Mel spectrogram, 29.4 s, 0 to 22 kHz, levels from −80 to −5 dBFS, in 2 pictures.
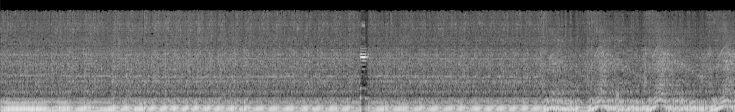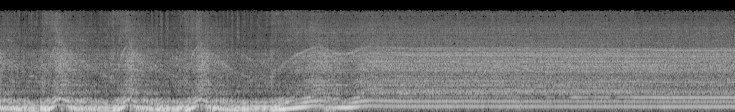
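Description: At 12.32 s a Bluetooth stutter lasts about 0.12 s. Packets went missing and the receiver replayed its last short buffer, so the sound buzzes in rapid repeats. The longest run lasts 43.5 ms. At 24.98 s it recurs, with a 58 ms run. The sound then resumes as if it had played on.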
